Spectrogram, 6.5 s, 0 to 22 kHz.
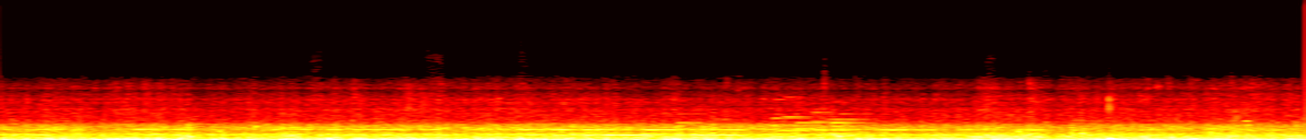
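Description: Meitetsu 2200 series electric train running at speed, heard from the driver's cab: a steady rumble of running noise with a faint high steady whine.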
